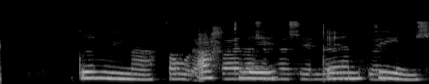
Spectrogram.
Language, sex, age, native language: Icelandic, male, 10, Icelandic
